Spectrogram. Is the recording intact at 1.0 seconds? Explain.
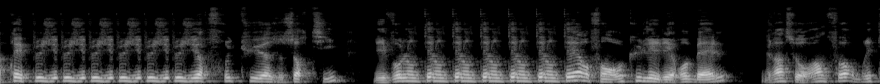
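No. From 0.54 to 1.93 s the same 0.28 s block of speech plays five extra times, a repeated frames stutter that stretches the clip by about 1.39 s. A short run of compressed frames was decoded again and again, so the audio repeats itself instead of dropping out into silence.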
